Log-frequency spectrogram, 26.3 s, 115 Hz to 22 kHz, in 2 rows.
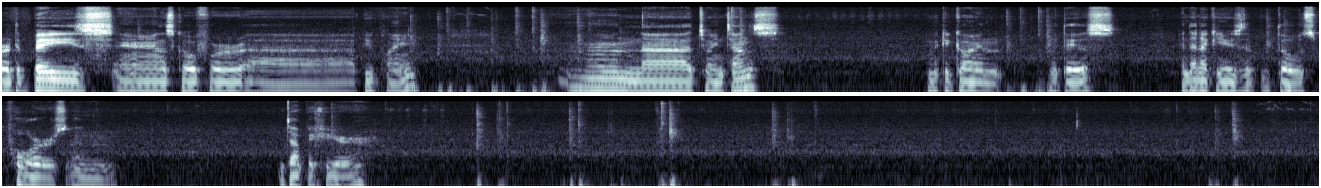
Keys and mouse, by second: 6.2 shift+f, 19.3 shift+f.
